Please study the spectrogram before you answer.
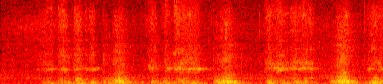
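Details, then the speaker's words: Brose S/T e-bike motor with the belt removed, pulley spun by hand: gritty, dry rasping surges about once a second from worn motor bearings; nearly every bearing needed replacing. "we can spin this pulley wheel and you'll hear that uh this motor has got a few problems"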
